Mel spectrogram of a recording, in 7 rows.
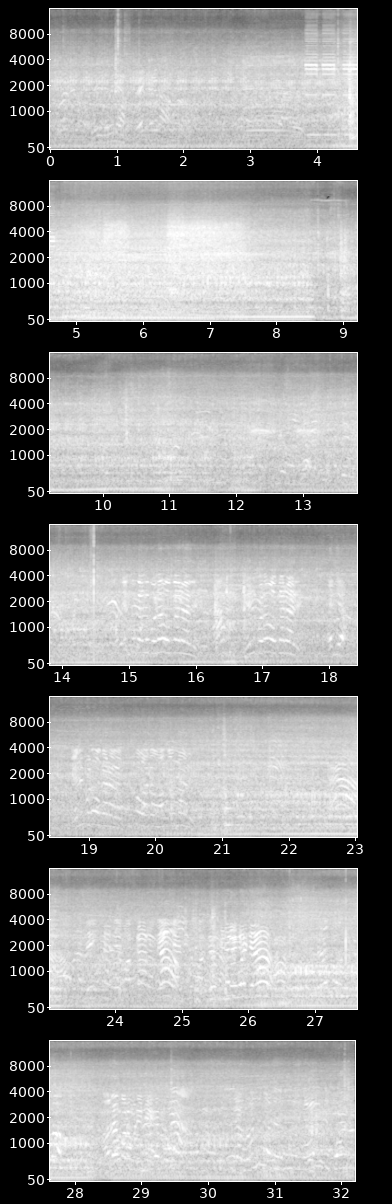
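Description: Heavy diesel engines of a loaded dump truck and a JCB 3DX backhoe loader running, revving hard for about four seconds starting about four seconds in as the backhoe pushes the stuck truck out of the mud. Afterwards the engines idle under people talking and calling out.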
